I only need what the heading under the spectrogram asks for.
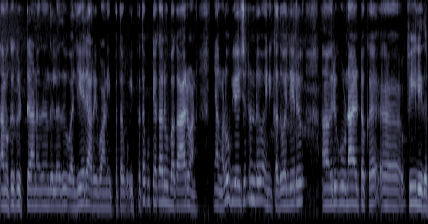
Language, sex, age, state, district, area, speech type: Malayalam, female, 45-60, Kerala, Malappuram, rural, spontaneous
